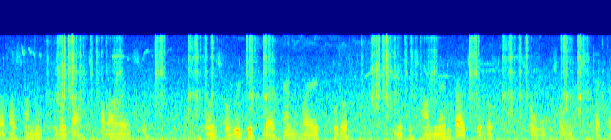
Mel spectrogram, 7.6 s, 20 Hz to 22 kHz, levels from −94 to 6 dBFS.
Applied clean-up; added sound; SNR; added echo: none; Coin (dropping) / Mechanisms + Bird; 1 dB; none.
